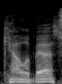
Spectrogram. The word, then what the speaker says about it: Calabasas: setting a fire in Calabasas. I think I'm pronouncing that right, that's near right. Beverly Hills. That's right, Calabasas.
